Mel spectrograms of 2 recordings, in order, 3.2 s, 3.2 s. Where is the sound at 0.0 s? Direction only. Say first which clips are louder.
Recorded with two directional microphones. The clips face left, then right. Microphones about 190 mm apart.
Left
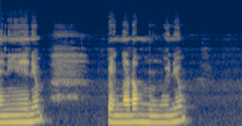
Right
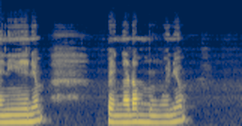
Right 1 dB; 20° right (ahead or behind).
